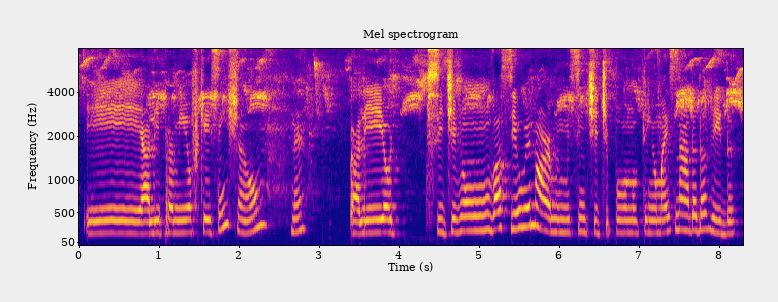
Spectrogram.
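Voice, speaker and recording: A woman's voice: mid-range voice, unhurried, warm tone, slight background noise. A young Brazilian woman gives a reflective personal testimony, often ending phrases with tag questions. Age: young adult. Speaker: resident sharing her testimony.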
